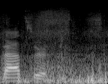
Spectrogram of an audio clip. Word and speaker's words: Batzer: I mispronounced his name about 4,000 times in the previous video, so there's no R in Bar's name except his first name, not the last name. Batzer.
